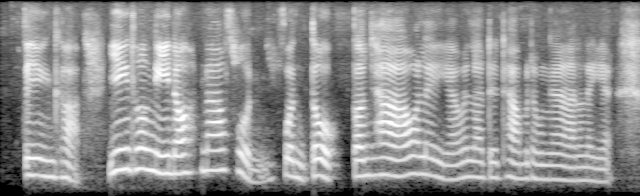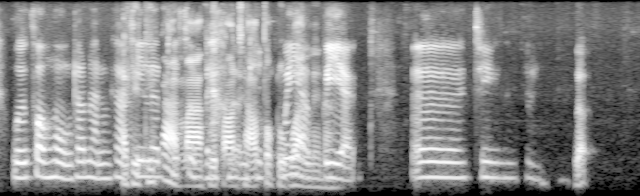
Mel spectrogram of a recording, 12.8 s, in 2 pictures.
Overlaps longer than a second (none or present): present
